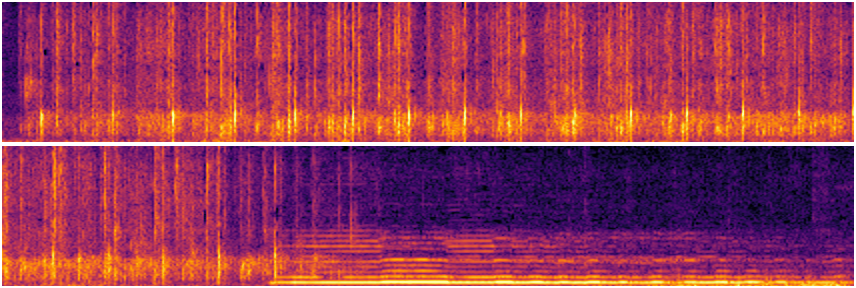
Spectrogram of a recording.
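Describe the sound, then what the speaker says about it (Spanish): Audience at an outdoor tribute and bust unveiling in Puerto del Rosario breaks into dense, sustained clapping for a welcomed performer, before a held musical tone cuts in near the end. "Para él pedimos el aplauso de bienvenida."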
